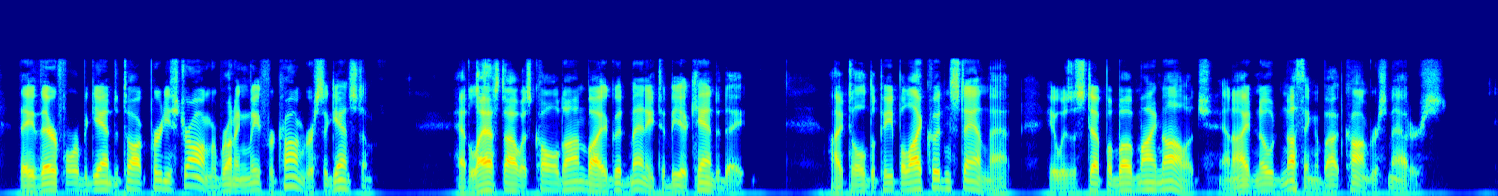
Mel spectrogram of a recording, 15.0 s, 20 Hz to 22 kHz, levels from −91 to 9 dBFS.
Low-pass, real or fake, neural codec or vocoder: 7.2 kHz; fake; codec, 16 kHz, 4 kbps, X-Codec, HuBERT features, trained on balanced general audio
